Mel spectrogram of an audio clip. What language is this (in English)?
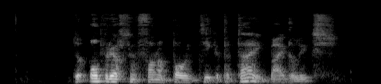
Western Frisian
